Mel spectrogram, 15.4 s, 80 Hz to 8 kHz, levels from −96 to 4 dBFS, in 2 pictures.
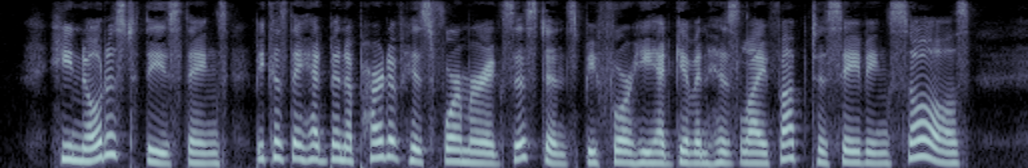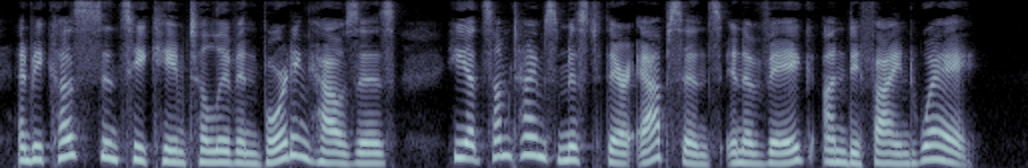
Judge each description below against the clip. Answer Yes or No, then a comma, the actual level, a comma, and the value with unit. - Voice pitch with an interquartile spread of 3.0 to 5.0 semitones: No, wide, 5.4 semitones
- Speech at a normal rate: Yes, average, 175 wpm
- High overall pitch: Yes, high, 195 Hz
